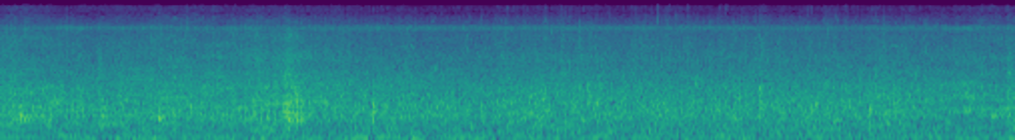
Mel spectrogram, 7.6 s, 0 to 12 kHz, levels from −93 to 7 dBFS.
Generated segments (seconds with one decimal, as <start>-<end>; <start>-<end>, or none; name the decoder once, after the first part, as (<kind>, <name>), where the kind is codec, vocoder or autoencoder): 0.0-2.4 (codec, SNAC); 7.0-7.6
